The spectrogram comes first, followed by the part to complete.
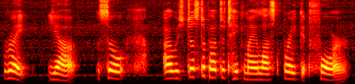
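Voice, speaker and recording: In an audio drama, a woman plays a young female bank worker giving a witness statement, her fairly high, soft-edged voice carrying a slightly dark tone. She stammers and halts but stays defensive and insistent, sounding shaken. The recording is rough.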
